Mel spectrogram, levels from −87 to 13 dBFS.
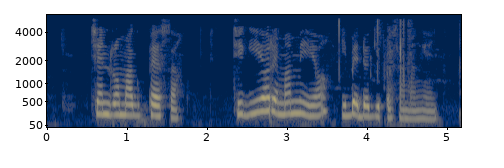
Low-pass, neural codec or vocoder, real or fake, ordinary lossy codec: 5.4 kHz; none; real; MP3, 24 kbps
